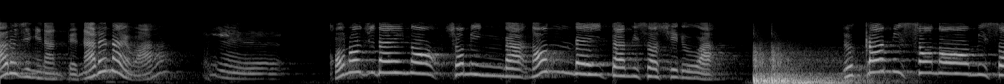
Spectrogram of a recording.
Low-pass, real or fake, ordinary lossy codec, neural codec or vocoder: 7.2 kHz; fake; none; vocoder, 44.1 kHz, 128 mel bands every 512 samples, BigVGAN v2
